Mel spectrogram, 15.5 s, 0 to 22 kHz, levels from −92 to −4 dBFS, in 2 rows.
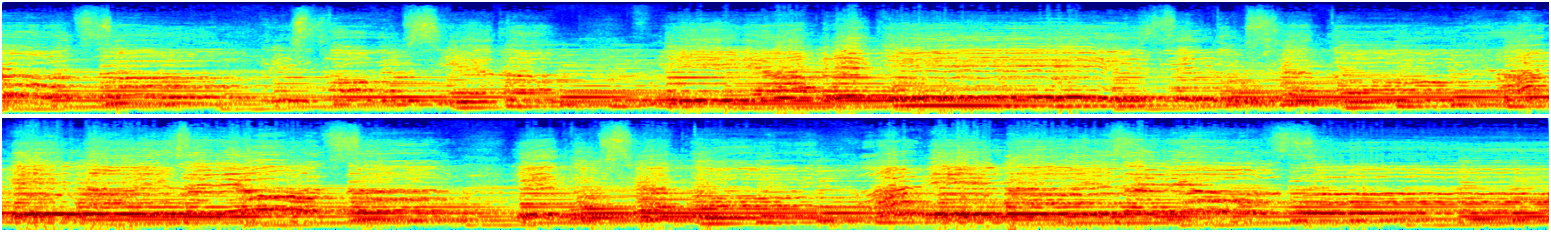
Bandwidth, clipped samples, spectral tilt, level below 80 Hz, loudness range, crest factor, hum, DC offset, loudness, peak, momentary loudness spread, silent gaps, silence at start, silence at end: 16.5 kHz; 1%; -4.5 dB/octave; -46 dBFS; 3 LU; 8 dB; none; under 0.1%; -8 LUFS; 0 dBFS; 7 LU; none; 0 s; 0 s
